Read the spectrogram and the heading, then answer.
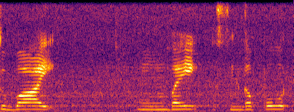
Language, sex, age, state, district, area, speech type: Sanskrit, female, 18-30, Tamil Nadu, Dharmapuri, rural, spontaneous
